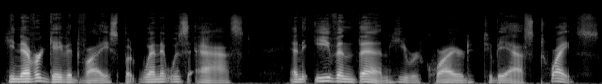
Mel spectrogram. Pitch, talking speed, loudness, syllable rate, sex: 110 Hz, 180 wpm, -23 LUFS, 5.0 syllables/s, male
